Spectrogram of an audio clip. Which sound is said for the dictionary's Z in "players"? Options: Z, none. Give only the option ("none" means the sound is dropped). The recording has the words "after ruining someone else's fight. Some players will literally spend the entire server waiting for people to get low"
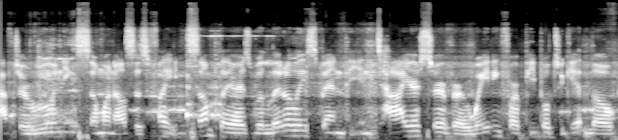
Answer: Z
